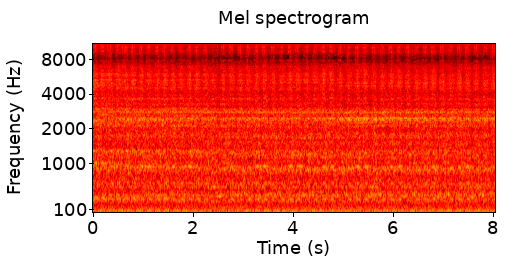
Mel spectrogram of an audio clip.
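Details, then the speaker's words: Farmall Cub 140 four-cylinder tractor sitting five years, gas leaking, engine hot: starter spins it over fast with steady rhythmic cranking that never catches; cranks but won't start, spark not yet checked. "put the hot to the starter and when I ground it out it spins it over really fast"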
